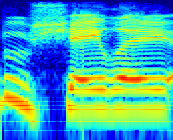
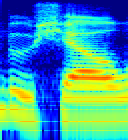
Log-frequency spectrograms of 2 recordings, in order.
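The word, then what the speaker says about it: Buechele: Shane Bouchele, as you like to call him, or Shane Bouchel, whatever you prefer. It's definitely Bouchel, but if you want to say it like our concussed friend, Hugh Bouchele.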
